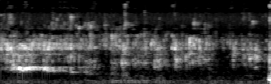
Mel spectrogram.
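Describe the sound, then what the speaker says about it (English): Water is poured into a glass until it is nearly full, a light trickling stream that wavers throughout, with a brief louder knock at the very end. "I'm going to fill up the glass so it's nearly full"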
